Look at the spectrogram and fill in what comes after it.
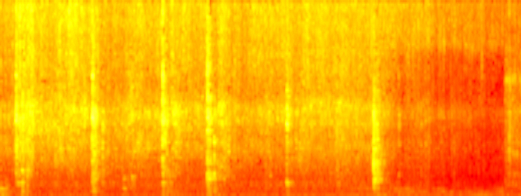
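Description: Chunks of young jackfruit and potato sizzling in oil in a stainless steel kadai while being stirred with a metal spatula, which clinks and scrapes against the pan several times.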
